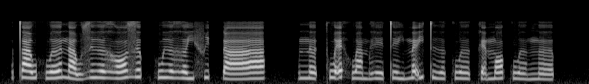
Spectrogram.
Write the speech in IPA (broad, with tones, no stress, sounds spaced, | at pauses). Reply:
t̪ a˧ w h w əː˨˦ n a˧˩ w z ɨ˧ ə̯ ɣ ɔ˨˦ z ə˦˥ p̚ h w ɨ˧ ə̯ ɣ ə˧ j f i˦˥ t̚ ɗ aː˨˦ | n əː˨˩ t̚ k w ɛ̰˧˥ h w a̤˨˩ m ɣ e̤˨˩ t̪ e̤˨˩ j m ɛ̰˧˥ j t̪ ɨ̤˨˩ ə̯ k w ə̤ː˨˩ k ɛ̰˧˨ m ɔ˨˦ k w ə̤ː˨˩ ŋ əː˨˩ p̚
